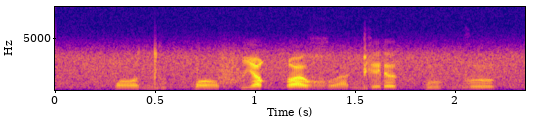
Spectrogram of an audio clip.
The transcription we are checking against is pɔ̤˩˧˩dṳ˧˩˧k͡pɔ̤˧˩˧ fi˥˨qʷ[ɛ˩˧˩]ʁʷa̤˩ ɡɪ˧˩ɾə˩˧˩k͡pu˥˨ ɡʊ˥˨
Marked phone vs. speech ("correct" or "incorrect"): incorrect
